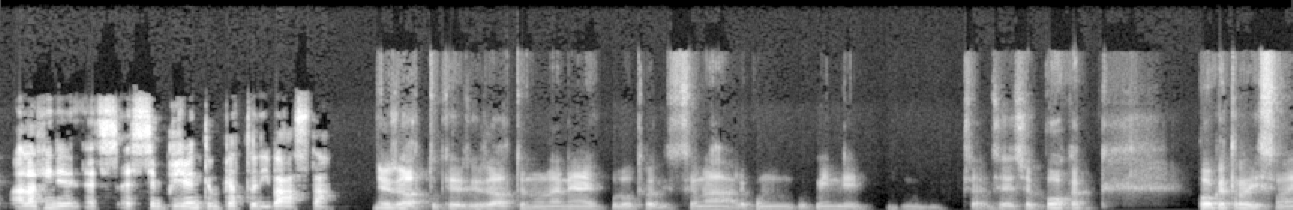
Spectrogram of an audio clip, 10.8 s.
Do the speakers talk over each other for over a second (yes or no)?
no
